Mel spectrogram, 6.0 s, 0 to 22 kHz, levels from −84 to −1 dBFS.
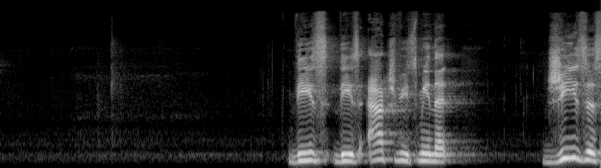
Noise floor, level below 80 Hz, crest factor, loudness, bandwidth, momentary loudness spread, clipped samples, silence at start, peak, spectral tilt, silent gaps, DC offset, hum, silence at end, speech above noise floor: -65 dBFS; -76 dBFS; 20 dB; -19 LUFS; 17 kHz; 8 LU; under 0.1%; 2.9 s; -4 dBFS; -3.5 dB/octave; none; under 0.1%; none; 0 s; 46 dB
